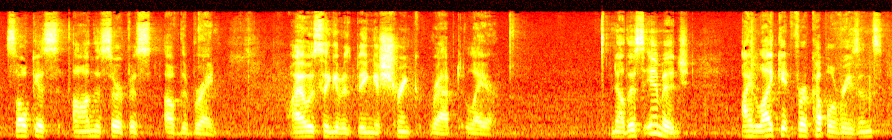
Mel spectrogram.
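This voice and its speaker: A man's voice: a little high, slight background noise. A man giving a recorded college biology lecture, explaining step by step and asking questions that he then answers himself. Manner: asks the class questions and answers them himself.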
